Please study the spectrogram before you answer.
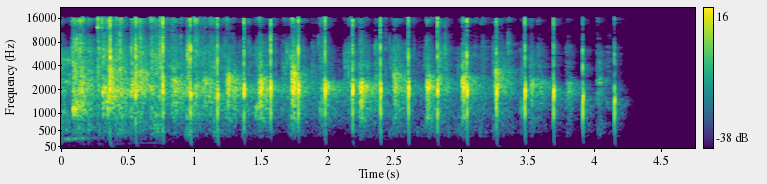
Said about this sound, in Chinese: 好了，我把这个讲台交给我们范老师，掌声响起。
